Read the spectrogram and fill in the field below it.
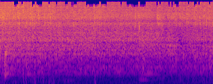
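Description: Tomatoes go into onions sautéing in a pan for a spicy eggplant curry gravy, a bright close sizzle with a few quick scraping stirs and clicks at the start, no talking.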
